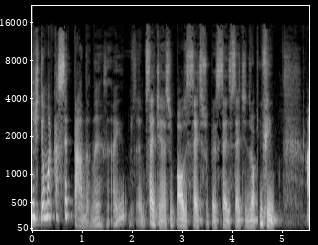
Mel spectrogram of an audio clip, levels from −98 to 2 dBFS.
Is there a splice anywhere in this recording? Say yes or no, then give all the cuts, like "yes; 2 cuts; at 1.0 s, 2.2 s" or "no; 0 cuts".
yes; 4 cuts; at 2.3 s, 3.1 s, 3.9 s, 4.5 s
